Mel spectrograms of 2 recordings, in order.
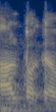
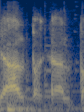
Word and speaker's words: Alpaca: Allora, come lo diciamo questo nome? – Ma Alpaca va benissimo. Va bene. Beh, l'abbiamo sentito sì, pronunciare in diversi modi. Alpaca va bene uguale.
